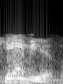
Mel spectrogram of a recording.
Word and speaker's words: Camion: This is it Camion? Is that how you say this one, Detman? – Camion Detman. – Camion, yes. Long A.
